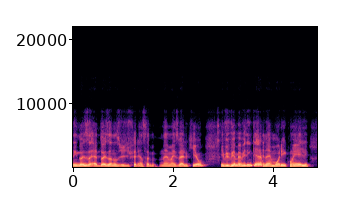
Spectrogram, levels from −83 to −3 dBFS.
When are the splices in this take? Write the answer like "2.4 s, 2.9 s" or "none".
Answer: 3.8 s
